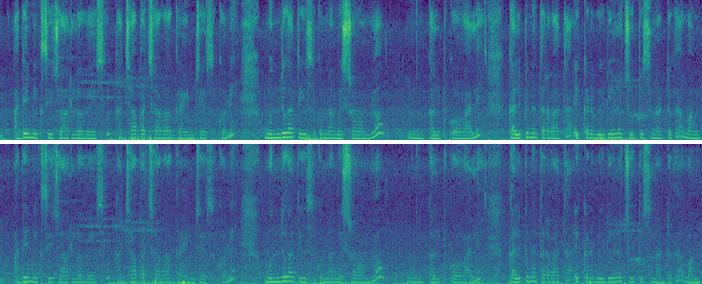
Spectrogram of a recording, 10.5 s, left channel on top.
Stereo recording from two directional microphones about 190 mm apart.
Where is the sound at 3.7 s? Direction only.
15° left (ahead or behind).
